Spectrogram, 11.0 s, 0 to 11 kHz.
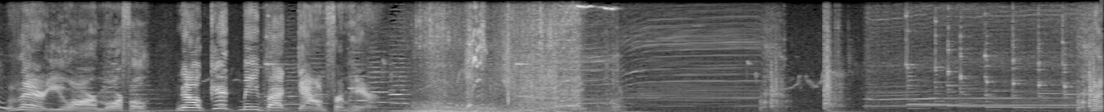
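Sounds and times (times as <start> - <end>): background music: 0.0 - 4.9
motor whirring: 4.6 - 11.0.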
